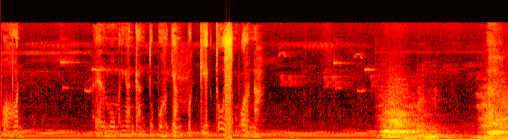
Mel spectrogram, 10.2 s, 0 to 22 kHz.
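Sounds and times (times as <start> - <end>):
speech: 2.3 - 5.4
tiger roaring with a deep rumbling growl: 7.5 - 10.1.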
